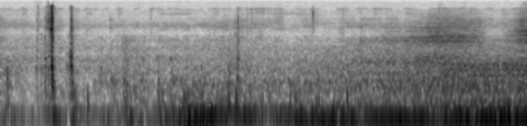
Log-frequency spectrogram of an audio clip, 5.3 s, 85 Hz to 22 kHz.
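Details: 2013 Dodge Avenger petrol engine starts after a couple of handling clicks and settles into a smooth, low idle hum with no ticking, after the faulty part was unclipped and left disconnected; it previously ticked at every start.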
